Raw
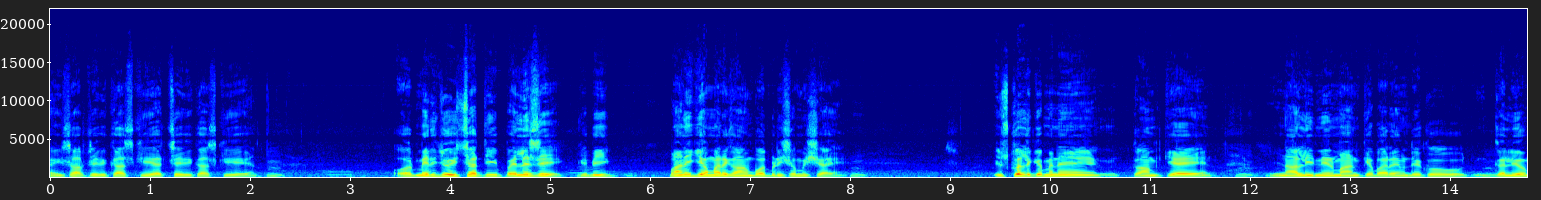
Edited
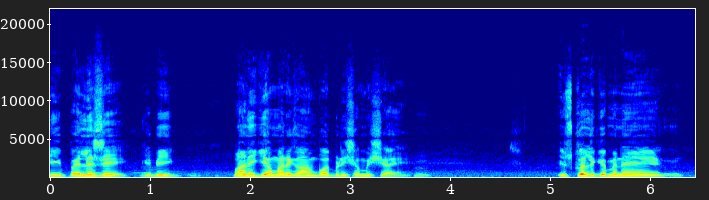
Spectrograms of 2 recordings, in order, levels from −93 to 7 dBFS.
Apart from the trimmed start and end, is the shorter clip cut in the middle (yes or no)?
no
